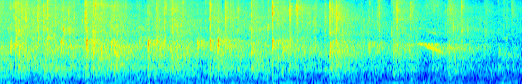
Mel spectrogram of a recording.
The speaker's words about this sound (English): Round of applause for this guy.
